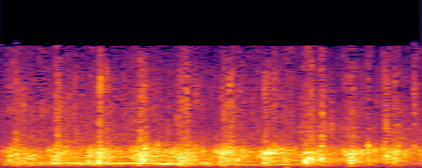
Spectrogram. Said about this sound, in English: Today we celebrate Independence Day. Clap your hands and cheer for that.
